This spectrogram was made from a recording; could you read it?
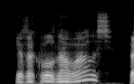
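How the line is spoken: Secret whisper. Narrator (Russian): тайком шепнула Калашникова

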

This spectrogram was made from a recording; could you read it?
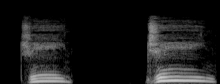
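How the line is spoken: Whispered. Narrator (Russian): прошептал Майкл

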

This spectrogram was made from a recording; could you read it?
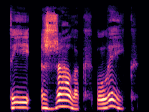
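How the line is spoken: Hoarse father's voice. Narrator (Russian): раздался хриплый голос отца

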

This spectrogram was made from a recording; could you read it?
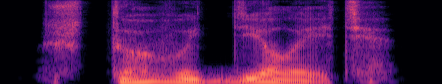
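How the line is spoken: Hoarse question. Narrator (Russian): спросил Мэтью хрипло

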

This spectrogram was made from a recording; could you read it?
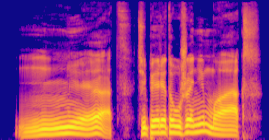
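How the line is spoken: Drawn-out drawl. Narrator (Russian): протянул он

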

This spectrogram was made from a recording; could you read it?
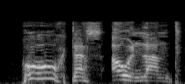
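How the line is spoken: Calling out. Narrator (German): rief Aragorn

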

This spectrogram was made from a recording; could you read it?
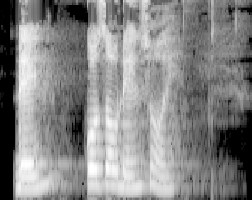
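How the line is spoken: Shout over merry crowd. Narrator (Vietnamese): Trong tiếng cười nói rôm rả của mọi người, không biết ai đã hét lên

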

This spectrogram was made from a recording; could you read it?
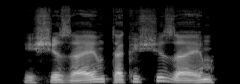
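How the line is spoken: Mumbling. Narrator (Russian): промямлил Генка

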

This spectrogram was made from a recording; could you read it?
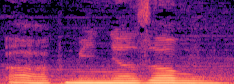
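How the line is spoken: Hoarse rustling voice. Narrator (Russian): Голос у нее был хриплый, с каким-то лиственным шелестом

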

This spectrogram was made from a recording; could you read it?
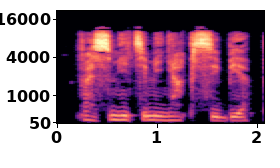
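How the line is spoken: Hoarse commanding whisper. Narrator (Russian): приказал хриплым шепотом

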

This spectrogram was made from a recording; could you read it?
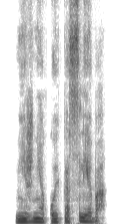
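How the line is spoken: Whispered. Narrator (Russian): прошептал Вуд

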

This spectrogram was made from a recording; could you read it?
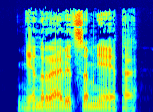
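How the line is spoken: Displeased grumble of spirit. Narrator (Russian): недовольно пробурчал Мэдзи, который сейчас был лишь простым духом

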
